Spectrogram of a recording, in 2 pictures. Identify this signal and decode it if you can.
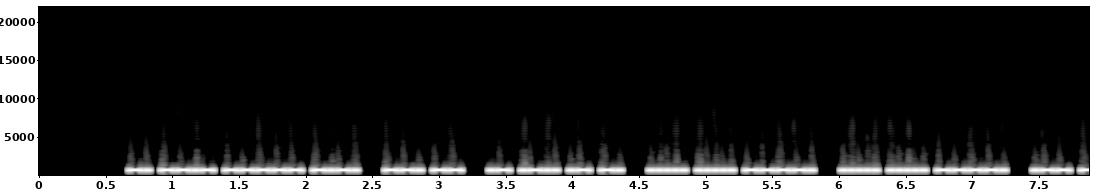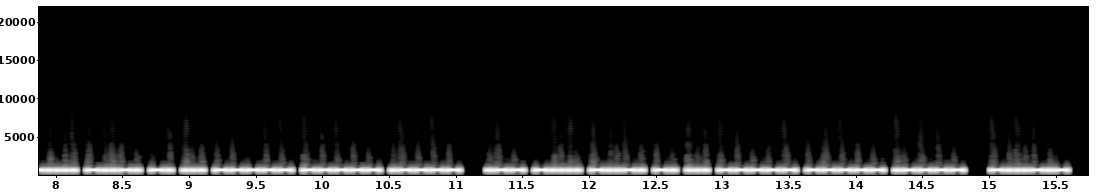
Morse code, heard as a keyed tone, about 40 wpm, 700 Hz. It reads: NQ0C GM ALAN 559 559 W6/NS001 W6/NS001 <BK>
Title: SOTA QSO Practice 40wpm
